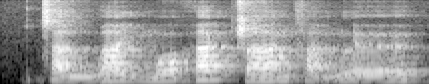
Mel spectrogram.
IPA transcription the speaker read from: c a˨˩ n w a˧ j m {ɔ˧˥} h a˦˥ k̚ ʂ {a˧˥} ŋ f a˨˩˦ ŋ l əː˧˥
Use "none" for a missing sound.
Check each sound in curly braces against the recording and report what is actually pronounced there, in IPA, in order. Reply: ɔ˧˥, aː˧˥

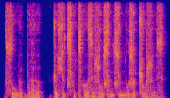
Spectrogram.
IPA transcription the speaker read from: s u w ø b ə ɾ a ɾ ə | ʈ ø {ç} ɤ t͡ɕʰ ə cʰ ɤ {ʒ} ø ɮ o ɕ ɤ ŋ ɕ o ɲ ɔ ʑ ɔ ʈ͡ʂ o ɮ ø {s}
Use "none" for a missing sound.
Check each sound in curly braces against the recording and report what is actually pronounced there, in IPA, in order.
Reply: ç, z, z

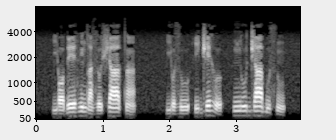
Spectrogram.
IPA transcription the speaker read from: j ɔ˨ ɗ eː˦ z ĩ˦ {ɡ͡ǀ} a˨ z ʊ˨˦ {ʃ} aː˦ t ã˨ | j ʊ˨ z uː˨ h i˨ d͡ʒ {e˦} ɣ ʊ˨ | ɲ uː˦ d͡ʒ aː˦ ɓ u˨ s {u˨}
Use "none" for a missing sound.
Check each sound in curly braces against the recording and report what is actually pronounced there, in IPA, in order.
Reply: d, ʃ, e˦, ũ˨

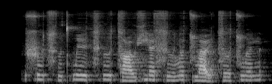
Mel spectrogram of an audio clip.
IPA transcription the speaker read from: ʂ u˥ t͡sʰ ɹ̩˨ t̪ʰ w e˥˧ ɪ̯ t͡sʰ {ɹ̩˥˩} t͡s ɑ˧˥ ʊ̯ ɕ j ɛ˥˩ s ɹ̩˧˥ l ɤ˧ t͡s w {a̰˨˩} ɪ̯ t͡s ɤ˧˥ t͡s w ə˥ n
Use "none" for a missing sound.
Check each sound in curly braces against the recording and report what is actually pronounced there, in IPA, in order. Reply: ɹ̩˥˩, a̰˨˩

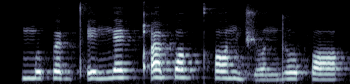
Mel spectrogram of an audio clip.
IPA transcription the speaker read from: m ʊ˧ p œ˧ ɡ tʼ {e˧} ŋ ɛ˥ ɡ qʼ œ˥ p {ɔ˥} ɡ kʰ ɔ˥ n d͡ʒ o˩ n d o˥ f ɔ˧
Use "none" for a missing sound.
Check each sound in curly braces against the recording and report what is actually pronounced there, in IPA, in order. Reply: e˧, ɔ˥

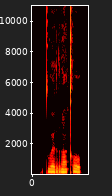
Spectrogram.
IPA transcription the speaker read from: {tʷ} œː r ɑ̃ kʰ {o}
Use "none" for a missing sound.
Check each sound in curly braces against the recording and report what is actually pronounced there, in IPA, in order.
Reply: tʷ, o

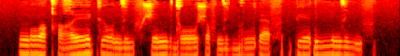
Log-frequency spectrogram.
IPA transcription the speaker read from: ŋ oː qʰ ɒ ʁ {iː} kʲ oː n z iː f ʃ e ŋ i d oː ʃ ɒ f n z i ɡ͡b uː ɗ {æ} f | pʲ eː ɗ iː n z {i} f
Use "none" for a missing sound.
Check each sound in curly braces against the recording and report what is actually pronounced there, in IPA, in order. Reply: eː, æ, iː

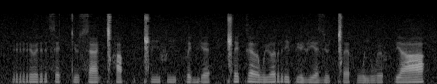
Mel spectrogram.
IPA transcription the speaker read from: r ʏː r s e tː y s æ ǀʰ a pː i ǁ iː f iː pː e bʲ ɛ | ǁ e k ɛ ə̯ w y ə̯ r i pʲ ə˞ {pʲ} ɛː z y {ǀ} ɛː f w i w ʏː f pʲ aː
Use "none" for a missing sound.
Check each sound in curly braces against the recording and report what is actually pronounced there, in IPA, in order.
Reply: vʲ, ǀ

